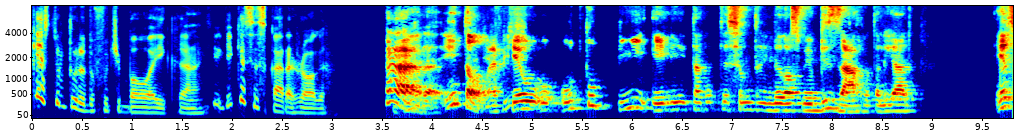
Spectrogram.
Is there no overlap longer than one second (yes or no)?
no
